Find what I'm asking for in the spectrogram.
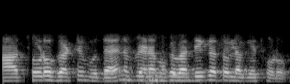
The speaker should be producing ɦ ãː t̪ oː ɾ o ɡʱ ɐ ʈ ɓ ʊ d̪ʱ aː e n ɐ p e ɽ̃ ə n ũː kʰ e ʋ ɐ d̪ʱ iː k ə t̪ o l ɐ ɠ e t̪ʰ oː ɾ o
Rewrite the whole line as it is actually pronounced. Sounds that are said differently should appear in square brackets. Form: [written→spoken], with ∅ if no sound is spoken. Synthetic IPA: ɦ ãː [t̪→t̪ʰ] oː [ɾ→ɽ] o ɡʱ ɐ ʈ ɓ ʊ d̪ʱ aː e n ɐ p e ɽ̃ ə [n→m] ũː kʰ e ʋ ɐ d̪ʱ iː k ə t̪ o l ɐ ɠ e t̪ʰ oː [ɾ→ɽ] o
